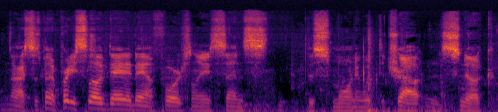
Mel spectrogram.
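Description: A man's voice: mid-range voice, expressive, brisk. A young American man giving casual fishing commentary as the vlogger on a trip. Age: young adult. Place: outdoors on a small boat on open water. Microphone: action camera on board. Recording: boat and water noise outdoors.

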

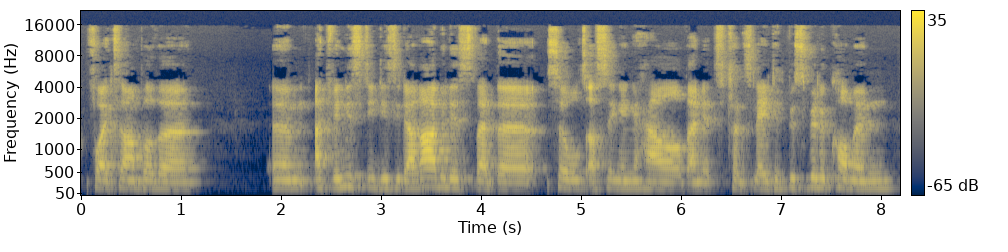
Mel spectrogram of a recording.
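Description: A woman giving an academic lecture as a university lecturer, with a halting, hesitant delivery. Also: fairly low pitch, fairly bright tone. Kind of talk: academic lecture with examples chanted and recited. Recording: roomy, echoing sound.

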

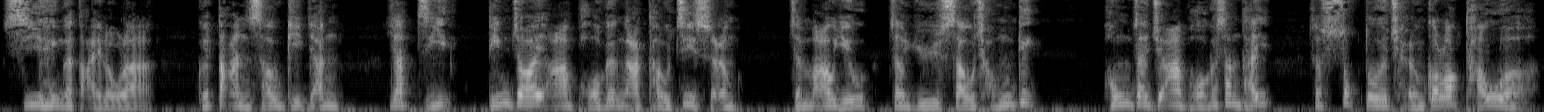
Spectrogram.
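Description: A man's voice: on the high side, expressive, normal speed, dry recording. A man with a Hong Kong Cantonese accent telling a horror story in a suspenseful, colloquial, dramatic style. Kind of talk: dramatic scripted horror narration.

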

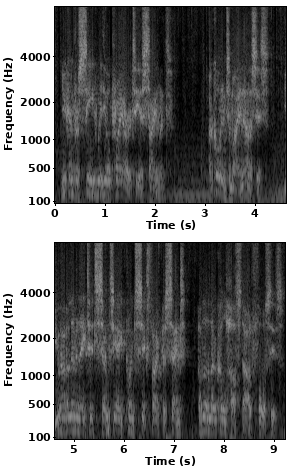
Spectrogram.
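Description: Echoey, pedantic tech priest. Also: male voice, a little high. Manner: pedantic, precise, condescending. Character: smug, calculating male tech priest advisor.

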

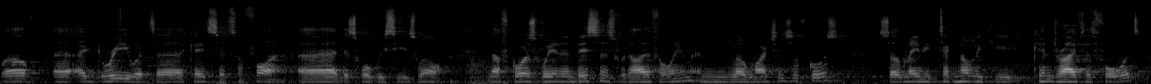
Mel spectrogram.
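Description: A man's voice: medium pitch, fairly even intonation, moderate pace. A man from the Netherlands speaking on a conference panel, hesitant with many fillers. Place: large event hall stage. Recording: reverberant hall, faint noise.

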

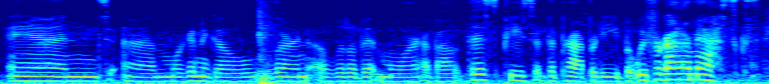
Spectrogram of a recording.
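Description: A woman's voice: low voice, fairly even intonation, normal speed, background noise. Chatty woman vlogging outdoors. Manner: chatty, upbeat, many fillers. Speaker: vlog host. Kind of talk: casual travel vlog. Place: outdoors on a sunny farm lawn. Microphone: phone at arm's length.

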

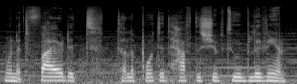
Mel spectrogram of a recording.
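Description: Determined female game soldier, acted by a woman: clipped, persuasive, even low delivery. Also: normal speed, faint music behind, close to an everyday voice. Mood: insistent. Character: sharp, determined female soldier with bold schemes. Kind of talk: video game cutscene acting.

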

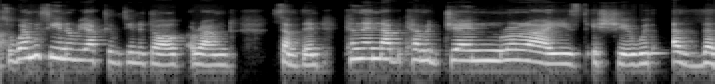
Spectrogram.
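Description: A Welsh woman hosting a podcast, asking relaxed, chatty questions with a few fillers. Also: on the high side. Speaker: podcast host. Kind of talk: casual podcast interview.

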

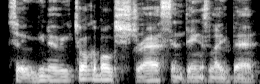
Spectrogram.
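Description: A man in his thirties from Bermuda, a homeless advocate, talking in an earnest, measured way over a video call from home and repeating key phrases for emphasis. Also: deep voice. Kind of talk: reflective interview talk. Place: room at home. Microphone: video call, laptop camera.

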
